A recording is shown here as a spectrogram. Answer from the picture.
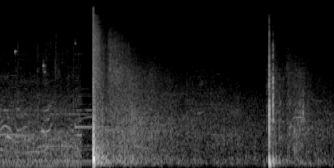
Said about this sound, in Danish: For det er ham, der har hjulpet med at lave fyrværkeri. Men de er allerede kommet til at starte det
